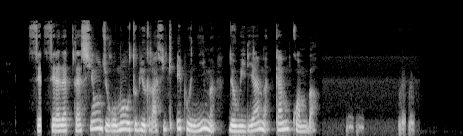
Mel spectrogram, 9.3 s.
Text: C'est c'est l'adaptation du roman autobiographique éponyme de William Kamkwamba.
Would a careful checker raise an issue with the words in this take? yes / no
no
